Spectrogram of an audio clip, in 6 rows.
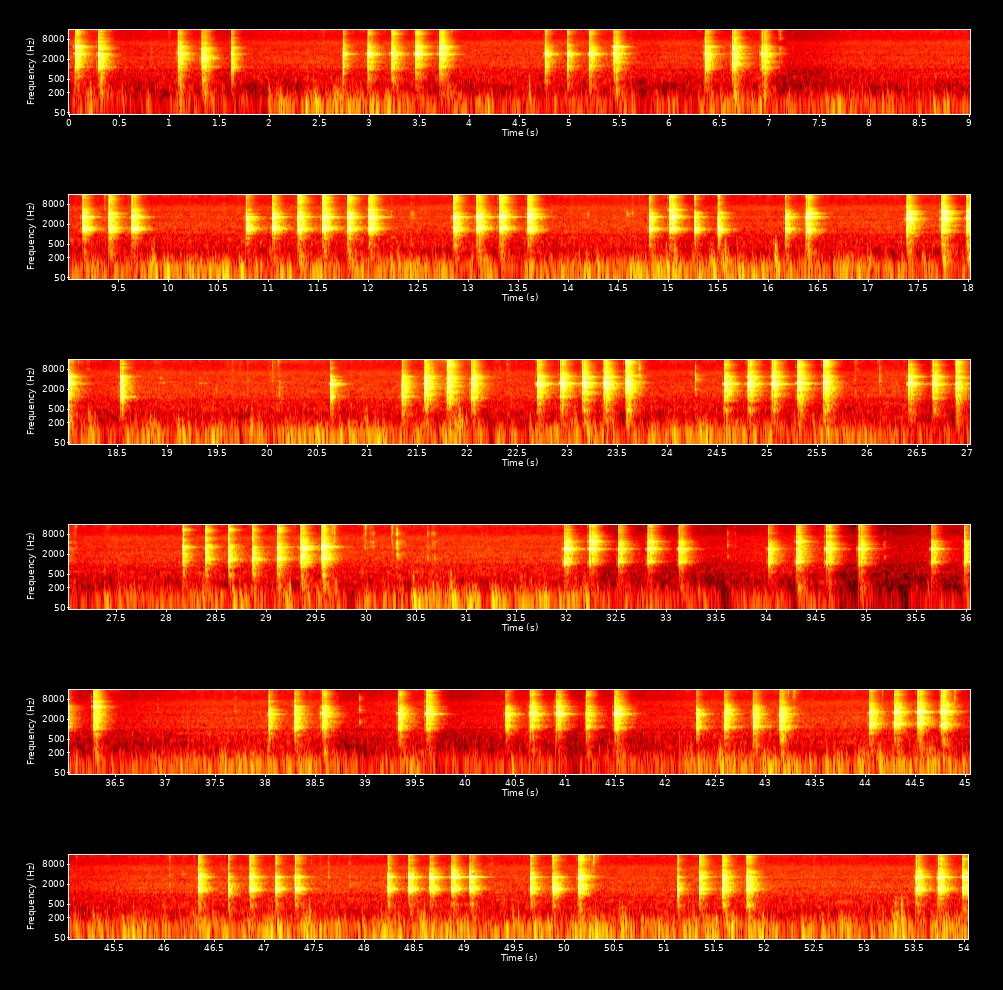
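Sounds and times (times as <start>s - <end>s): mallet tapping chisel into wood: 0.0s - 1.8s, 2.7s - 4.0s, 4.7s - 5.7s, 6.3s - 7.2s, 9.1s - 9.9s, 10.8s - 13.8s, 14.8s - 16.6s, 17.4s - 18.8s, 20.6s - 23.8s, 24.5s - 25.8s, 26.4s - 27.1s, 28.2s - 30.4s, 31.9s - 33.4s, 34.0s - 36.6s, 38.0s - 39.8s, 40.4s - 43.4s, 44.0s - 45.0s, 46.3s - 47.6s, 48.2s - 50.4s, 51.1s - 52.0s, 53.5s - 54.0s.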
